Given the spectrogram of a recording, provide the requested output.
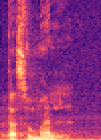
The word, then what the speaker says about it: Tazumal: Radio Tazumal.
